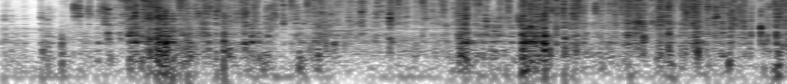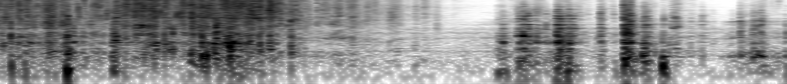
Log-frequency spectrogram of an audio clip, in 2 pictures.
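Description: Cellophane shrink wrap being torn and peeled off a DVD case, a long stretch of dense crinkling and crackling that is loudest just before it stops, followed by a few scattered clicks and rustles.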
